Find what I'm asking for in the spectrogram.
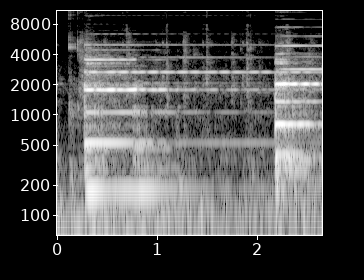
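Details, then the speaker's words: Slow-running Seth Thomas mantel clock, rods further down not yet adjusted: chime notes sound dull, one a bit muffled and one awful, because the hammer arms still need bending. "a bit muffled, and that one's awful."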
